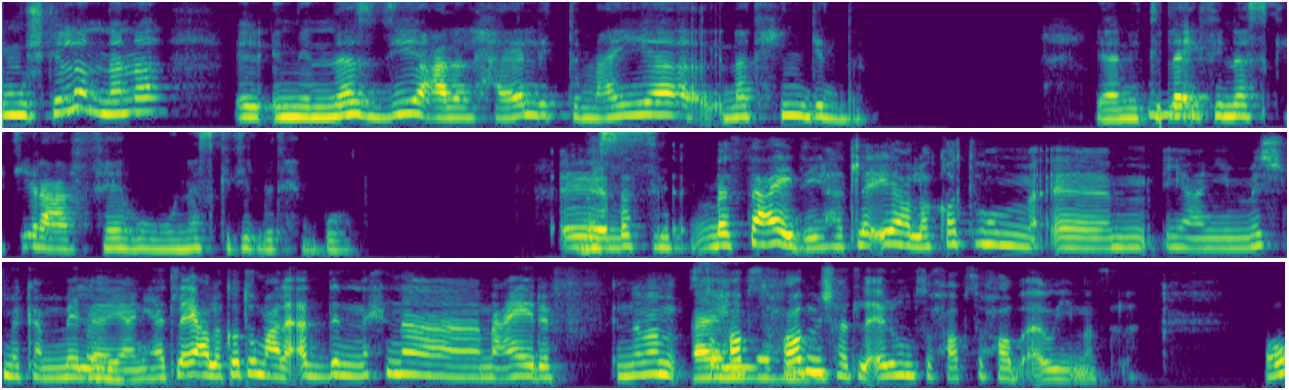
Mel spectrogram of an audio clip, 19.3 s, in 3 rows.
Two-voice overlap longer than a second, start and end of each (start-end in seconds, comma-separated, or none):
none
